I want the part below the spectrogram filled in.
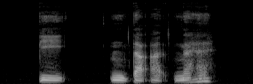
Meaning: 1. gym, gymnasium 2. stadium
- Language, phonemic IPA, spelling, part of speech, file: Navajo, /pìːʔǹ̩tɑ̀ʔɑ̀ʔnɛ́hɛ́/, biiʼndaʼaʼnéhé, noun, Nv-biiʼndaʼaʼnéhé.ogg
